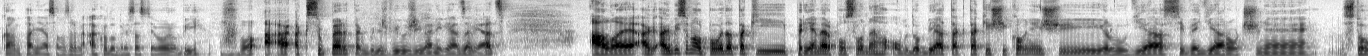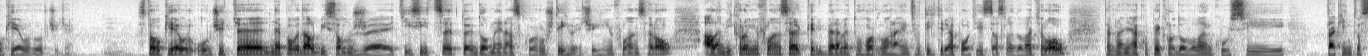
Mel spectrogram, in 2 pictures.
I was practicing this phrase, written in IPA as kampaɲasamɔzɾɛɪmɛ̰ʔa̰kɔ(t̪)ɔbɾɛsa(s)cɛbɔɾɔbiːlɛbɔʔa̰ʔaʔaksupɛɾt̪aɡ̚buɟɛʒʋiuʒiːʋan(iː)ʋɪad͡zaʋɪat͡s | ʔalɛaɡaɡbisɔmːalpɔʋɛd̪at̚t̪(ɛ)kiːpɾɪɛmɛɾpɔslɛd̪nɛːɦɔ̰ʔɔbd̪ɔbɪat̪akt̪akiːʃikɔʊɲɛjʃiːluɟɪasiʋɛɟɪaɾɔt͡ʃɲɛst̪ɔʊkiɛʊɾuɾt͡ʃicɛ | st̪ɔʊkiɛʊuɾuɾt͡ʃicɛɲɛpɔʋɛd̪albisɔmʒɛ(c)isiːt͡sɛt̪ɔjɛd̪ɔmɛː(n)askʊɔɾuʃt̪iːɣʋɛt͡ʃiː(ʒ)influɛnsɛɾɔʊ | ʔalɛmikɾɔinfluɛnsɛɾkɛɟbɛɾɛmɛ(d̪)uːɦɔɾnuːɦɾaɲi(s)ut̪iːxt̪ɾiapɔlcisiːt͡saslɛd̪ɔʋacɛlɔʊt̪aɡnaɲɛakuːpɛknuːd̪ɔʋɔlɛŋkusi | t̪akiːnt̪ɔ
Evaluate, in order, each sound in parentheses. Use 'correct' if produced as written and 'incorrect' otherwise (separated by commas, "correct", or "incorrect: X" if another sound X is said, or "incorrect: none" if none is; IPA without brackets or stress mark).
incorrect: d̪, correct, correct, incorrect: a, correct, correct, incorrect: ɣ, incorrect: t̪, incorrect: t͡s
